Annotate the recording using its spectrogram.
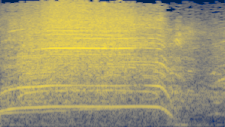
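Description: A horn blows one loud, steady blast for nearly two seconds, its pitch sliding up as it starts and down as it cuts off, with crowd noise underneath.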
